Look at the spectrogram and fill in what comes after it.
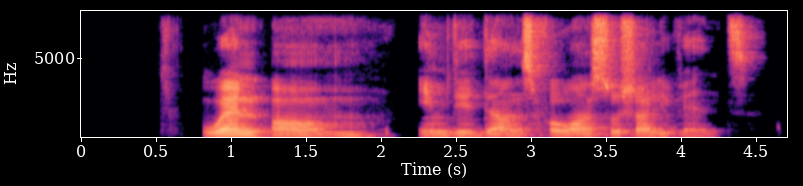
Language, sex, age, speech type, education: Nigerian Pidgin, male, 15-29, spontaneous, secondary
